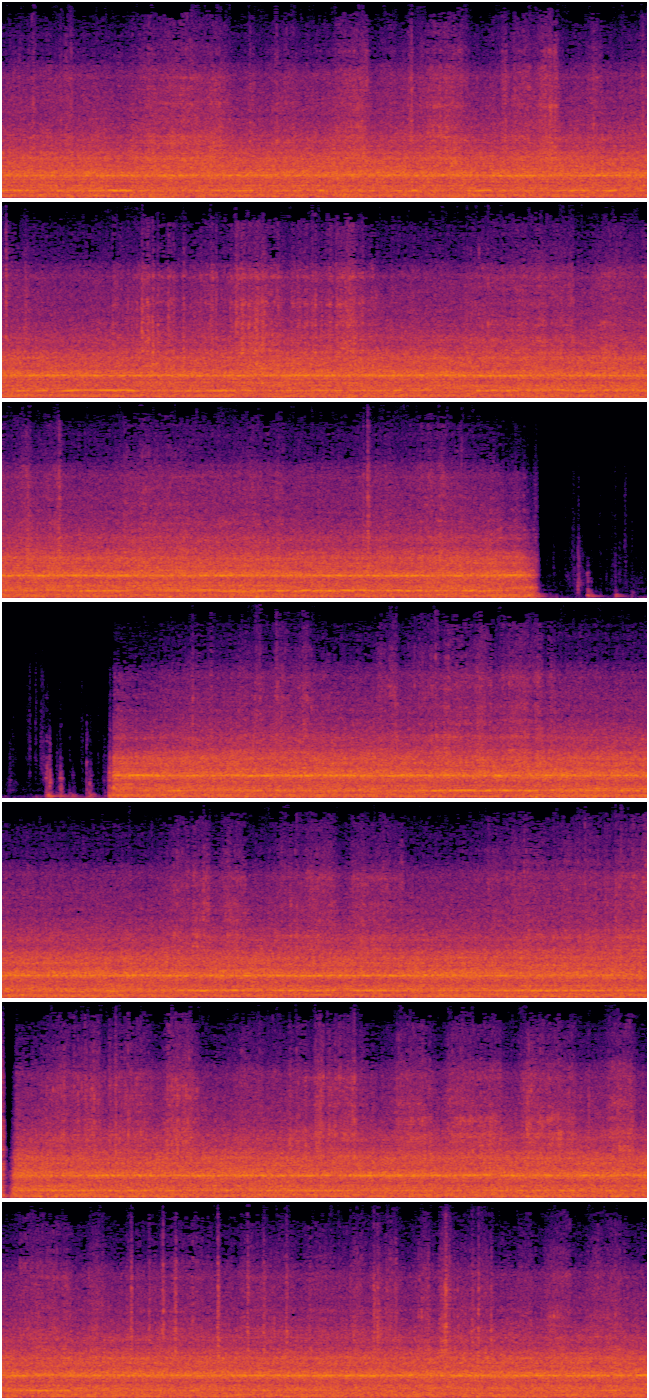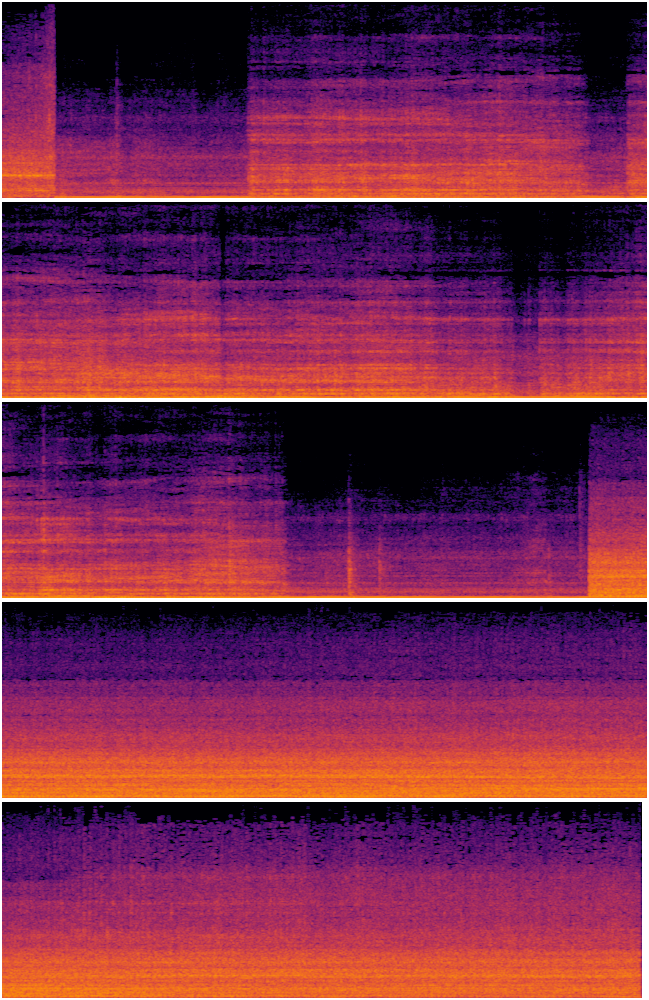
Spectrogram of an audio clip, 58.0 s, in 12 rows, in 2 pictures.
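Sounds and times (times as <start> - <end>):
wood lathe whining: 0.0 - 13.8, 14.8 - 46.5, 47.4 - 58.0
gouge shaving wood: 0.0 - 34.3, 35.7 - 45.8, 48.0 - 58.0.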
